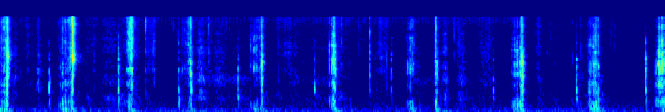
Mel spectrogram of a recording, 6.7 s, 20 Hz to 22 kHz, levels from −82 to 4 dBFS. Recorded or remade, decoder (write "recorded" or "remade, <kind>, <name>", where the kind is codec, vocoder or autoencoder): recorded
